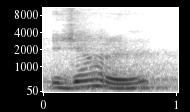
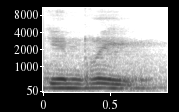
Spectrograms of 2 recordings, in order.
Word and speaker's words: genre: Nah, pada pertemuan kali ini saya mau bahas tentang apa-apa saja jenis dari genre atau genre. Kalian mungkin lebih kenal dengan istilah genre daripada genre ya, tapi itu sebenarnya cara bacanya aja.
